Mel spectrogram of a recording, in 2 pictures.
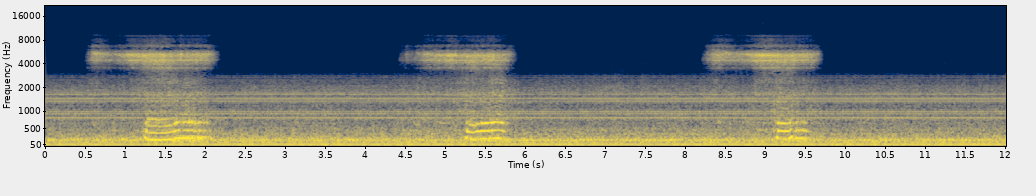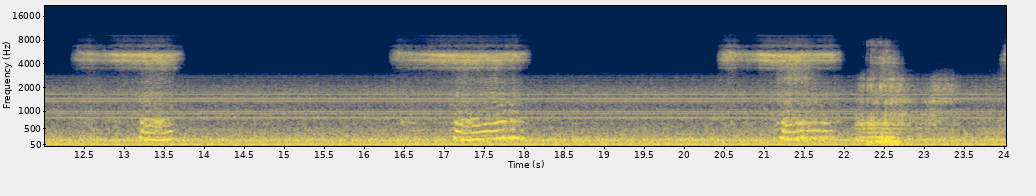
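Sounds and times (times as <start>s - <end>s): steady electrical hum: 0.0s - 24.0s
person snoring: 0.6s - 2.1s, 4.5s - 5.8s, 8.2s - 9.6s, 12.4s - 13.7s, 16.4s - 18.0s, 20.4s - 24.0s.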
